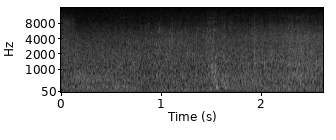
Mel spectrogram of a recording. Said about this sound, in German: Nein, ich höre nichts. Nur die Wellen, die an die Klippen klatschen.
